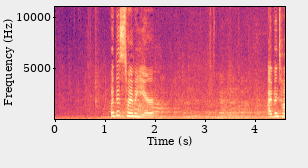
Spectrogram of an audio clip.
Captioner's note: laughter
